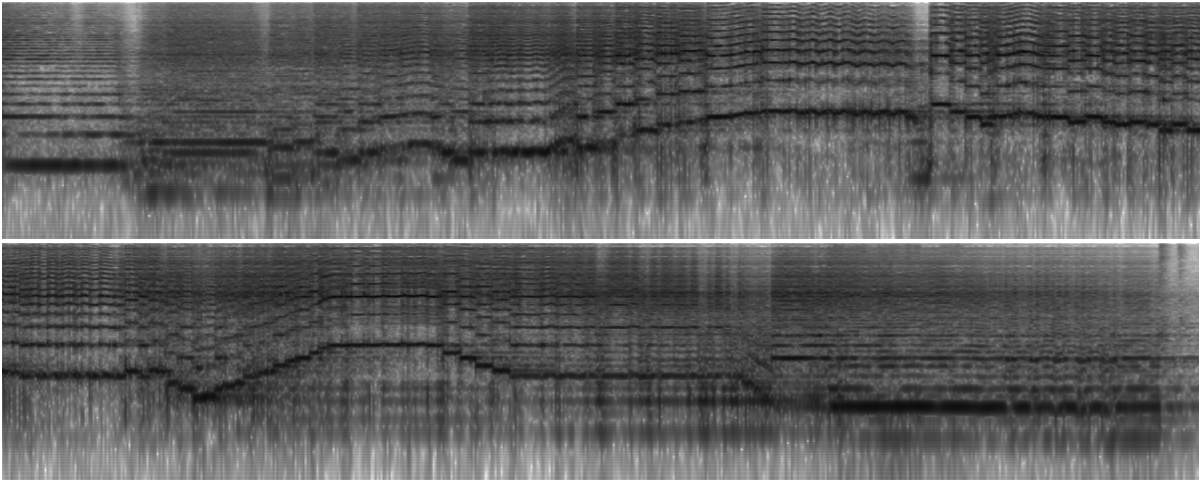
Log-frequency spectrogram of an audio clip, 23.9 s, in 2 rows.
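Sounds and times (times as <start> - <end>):
electric guitar through chorus and fuzz pedals: 0.0 - 23.9.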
